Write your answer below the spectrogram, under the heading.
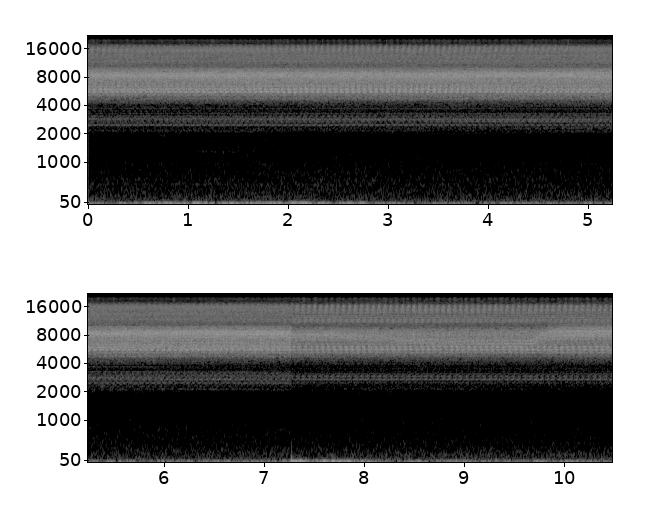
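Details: Massed cicada chorus recorded at Daichu-ji temple, Ohira, a steady high-pitched shrilling wall of sound with no pauses. It eases slightly in loudness partway through and then carries on unchanged.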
